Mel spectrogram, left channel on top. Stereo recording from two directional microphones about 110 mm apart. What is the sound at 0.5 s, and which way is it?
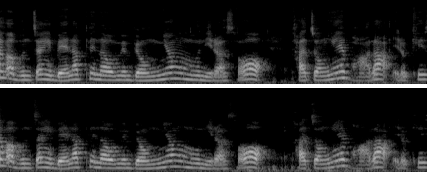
Speech, 65° left (ahead or behind).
